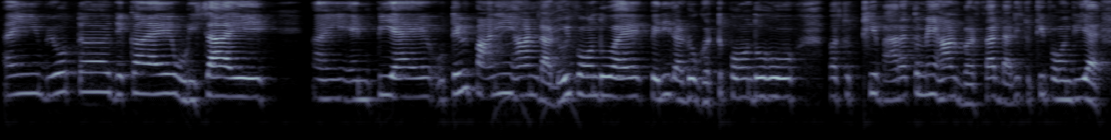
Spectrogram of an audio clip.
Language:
Sindhi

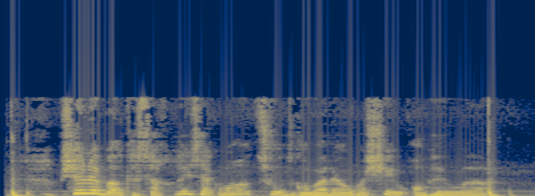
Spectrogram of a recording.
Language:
Georgian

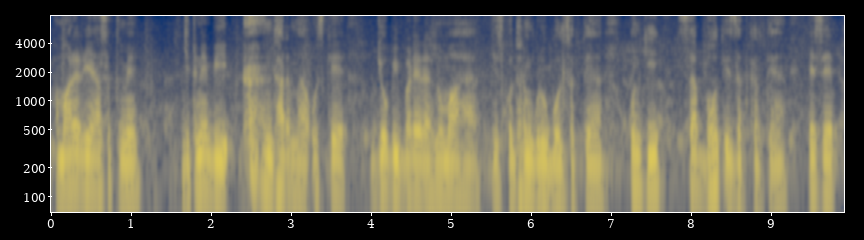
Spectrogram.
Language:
Urdu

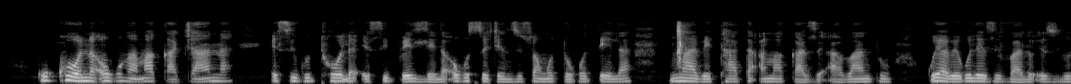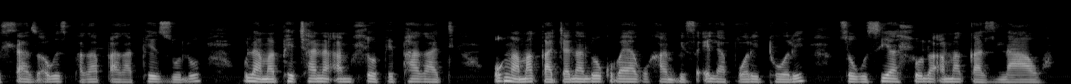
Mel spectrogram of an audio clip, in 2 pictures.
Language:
North Ndebele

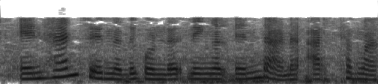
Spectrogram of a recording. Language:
Malayalam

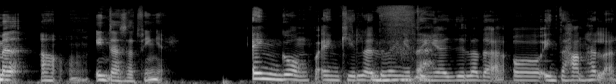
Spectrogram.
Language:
Swedish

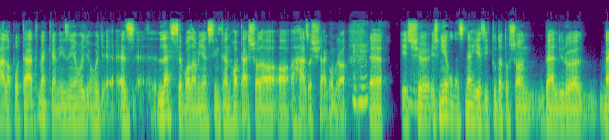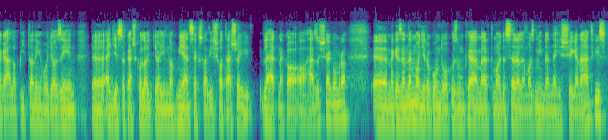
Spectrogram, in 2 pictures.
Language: Hungarian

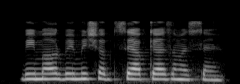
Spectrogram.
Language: Hindi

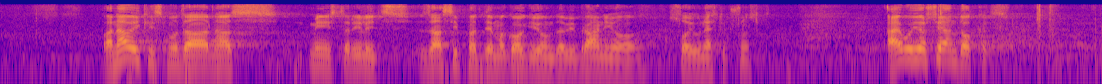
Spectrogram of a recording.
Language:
Serbian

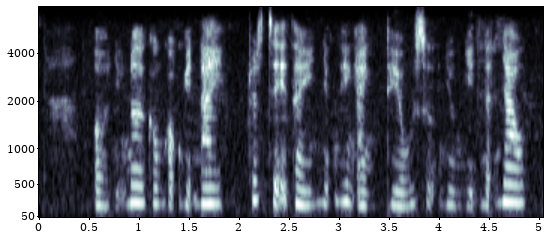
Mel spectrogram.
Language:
Vietnamese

